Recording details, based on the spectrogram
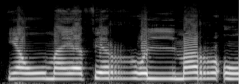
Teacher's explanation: جو کہ را پہ تشدید ہے تو 2 حرف کے برابر ہمیں حرف را کو پڑھنا ہے، اور جو کہ تشدید پیش کا ہے تو ہم را کو بھاری آواز میں پڑھیں گے کیونکہ یہاں را کا حکم ہے تفخیم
